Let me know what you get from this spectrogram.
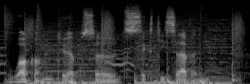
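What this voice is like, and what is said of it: Announcer-style radio voice. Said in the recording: “I'm getting really good at that radio voice”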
